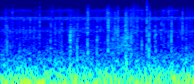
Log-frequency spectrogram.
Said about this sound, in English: Part of the roof starts to cave in. Inside, timber is falling from above. The flames are spreading quickly.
